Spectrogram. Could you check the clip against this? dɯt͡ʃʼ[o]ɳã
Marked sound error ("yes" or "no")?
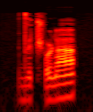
no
